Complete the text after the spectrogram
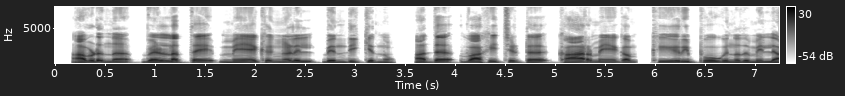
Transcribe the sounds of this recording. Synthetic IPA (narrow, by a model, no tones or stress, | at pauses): ɐ̰ʋiɽunːɨʋe̞ɭːɐt̪ːe̞me̞ːkʰɐŋːɐɭilbe̞nd̪ʱikʲːunːu | ɐðɨʋɐhit͡ɕːiʈːɨkaːrmeːkɐmkiːripːo̞ːɣunːɐðumilːɐ̰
